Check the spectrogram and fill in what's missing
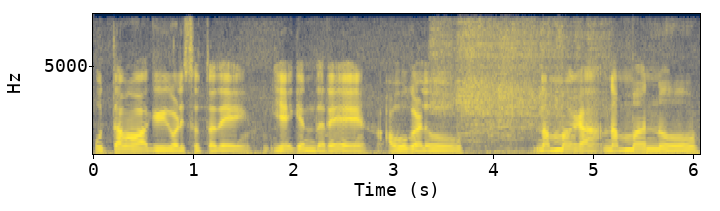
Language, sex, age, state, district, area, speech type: Kannada, male, 18-30, Karnataka, Tumkur, rural, spontaneous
